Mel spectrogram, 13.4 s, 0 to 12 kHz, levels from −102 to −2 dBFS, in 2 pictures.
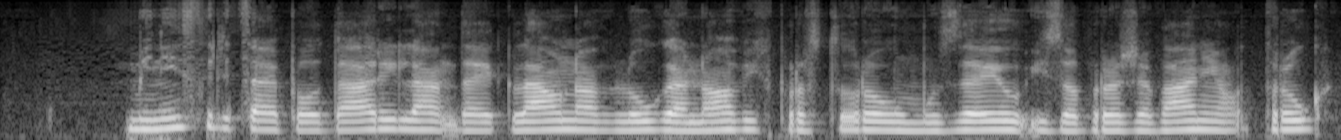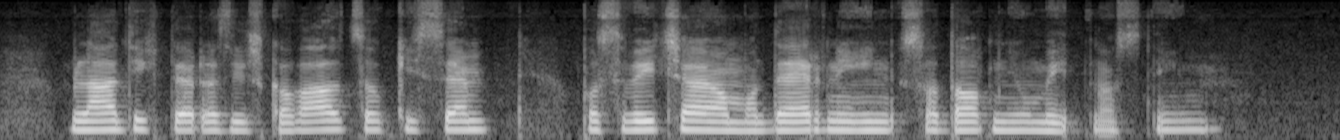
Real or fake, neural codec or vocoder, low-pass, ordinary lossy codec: real; none; 10.8 kHz; Opus, 16 kbps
